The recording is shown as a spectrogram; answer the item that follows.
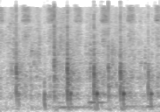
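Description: Hand-held trigger spray bottle pulled over and over in quick succession, about five short clicking spritzes a second, misting potted cuttings.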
